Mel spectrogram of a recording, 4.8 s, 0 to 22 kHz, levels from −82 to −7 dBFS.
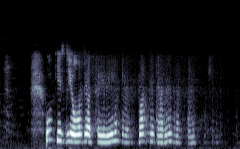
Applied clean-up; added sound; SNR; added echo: neural mask model DeepFilterNet 3.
